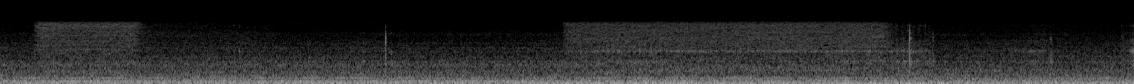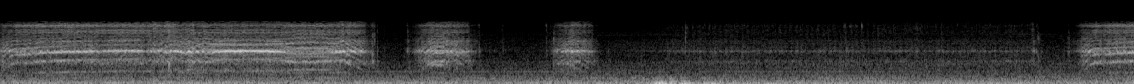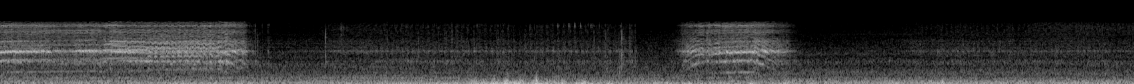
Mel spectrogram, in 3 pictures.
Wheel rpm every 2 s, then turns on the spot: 0, 0, 0, 10, 20, 30, 150, 90, 20, 20, 20, 120, 110, 20, 30, 30, 10.
6-10 16-22 26-28 32-34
